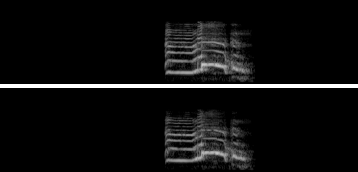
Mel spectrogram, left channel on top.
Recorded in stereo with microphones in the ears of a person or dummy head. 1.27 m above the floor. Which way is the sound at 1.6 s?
5° left (ahead or behind).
